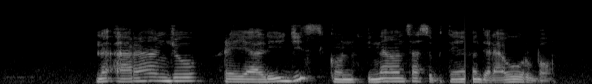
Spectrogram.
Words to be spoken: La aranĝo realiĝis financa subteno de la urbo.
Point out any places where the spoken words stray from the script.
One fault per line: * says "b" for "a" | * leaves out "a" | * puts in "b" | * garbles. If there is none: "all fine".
* puts in "kun"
